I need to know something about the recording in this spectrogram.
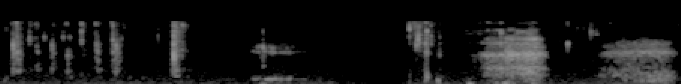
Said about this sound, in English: Uh, turkey, um, well, here, wait with me here, and I'll just type in map of Turkey, and we can go from there.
